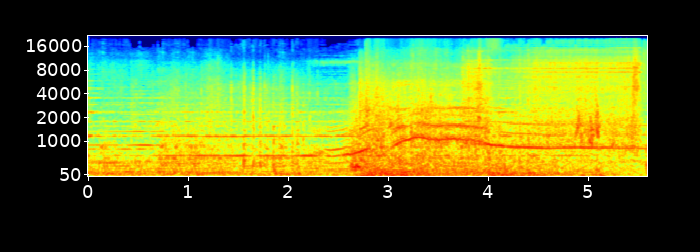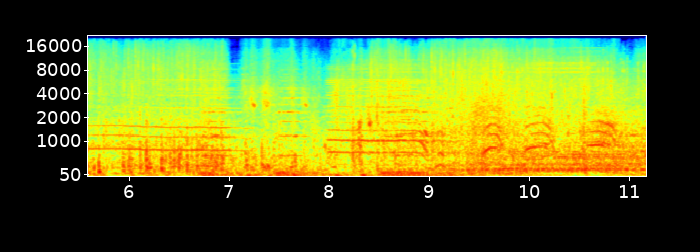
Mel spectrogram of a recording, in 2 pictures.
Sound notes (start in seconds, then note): 1.4 ice creaks; 2.4 screaming; 4.4 rope whooshing; 9.6 screaming continues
